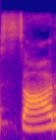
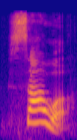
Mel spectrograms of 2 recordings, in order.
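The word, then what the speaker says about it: sour: कुछ लोगों को मैंने सार कहते हुए सुना है, सार, पर ये गलत प्रोनाउंसिएशन। इसकी सही प्रोनाउंसिएशन है सावर, सावर। तो इस वर्ड के दो हिस्से हैं, सावर। तो इसमें आप स्ट्रेस करते हैं सा को, कहते हो सावर, राइट।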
